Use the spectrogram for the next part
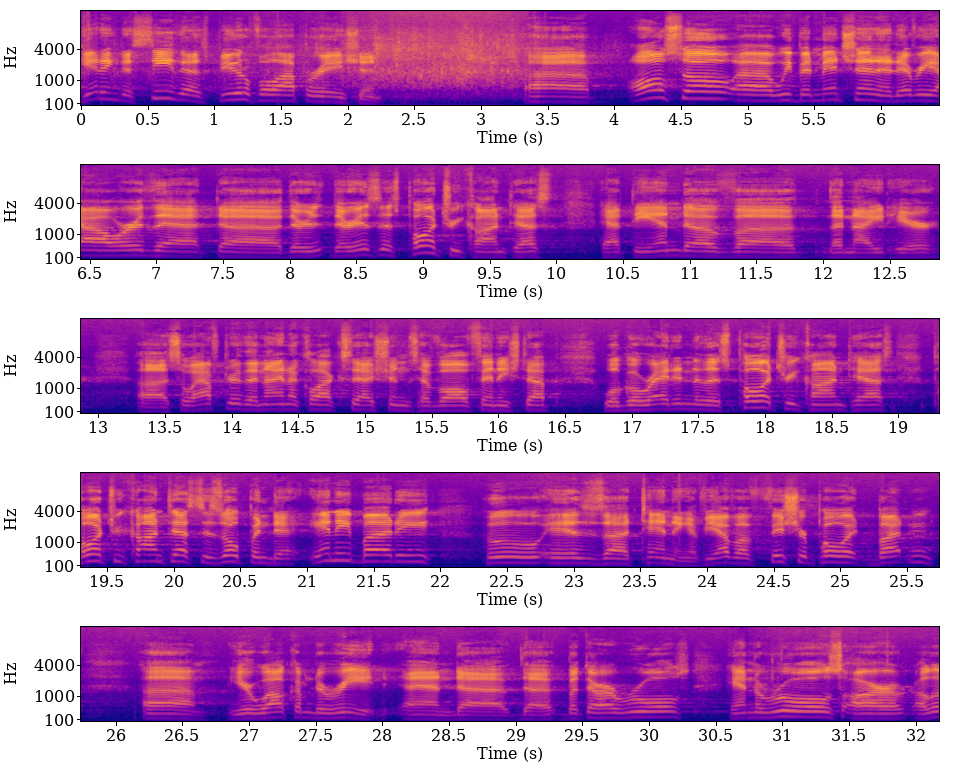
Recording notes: Liberty Theatre-Saturday Night-Second Set. These performances were recorded at the Liberty Theatre on Saturday, February 25th, 2023.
